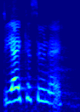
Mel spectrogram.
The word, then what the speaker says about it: dikaiosune: dikaiosune. I butchered that. It's been a long time. Dikaiosune.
